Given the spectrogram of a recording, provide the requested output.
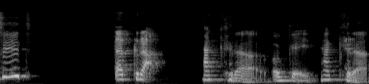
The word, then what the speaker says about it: takra: really good for such patients how do you pronounce it takra takra okay takra t a k r and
